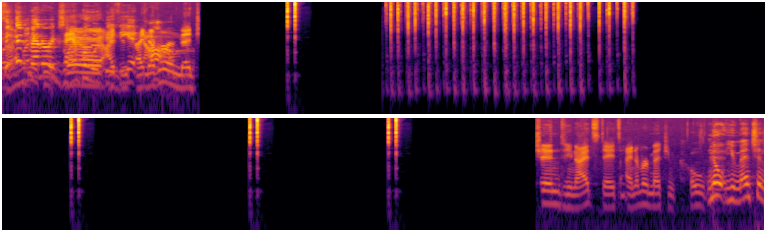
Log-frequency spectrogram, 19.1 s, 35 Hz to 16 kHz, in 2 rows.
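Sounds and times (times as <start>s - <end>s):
mouse double click: 3.6s - 3.8s, 12.6s - 12.8s, 14.4s - 14.6s
rapid typing on keyboard: 4.8s - 7.9s.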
